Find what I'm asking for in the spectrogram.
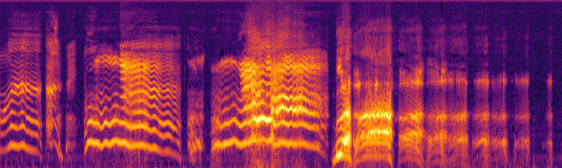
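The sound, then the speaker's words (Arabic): A person cries over last year's misfortunes in long, wailing sobs. The voice rises and falls in pitch, with short gasping breaks between the cries and a run of choppier whimpers toward the end. “إنني تذكرت المصائب التي حدثت لي في العام الماضي وأريد أن أبكي عليها.”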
